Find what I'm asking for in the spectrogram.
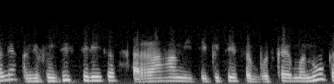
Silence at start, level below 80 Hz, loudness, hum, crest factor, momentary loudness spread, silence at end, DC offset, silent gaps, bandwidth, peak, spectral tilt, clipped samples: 0 s; -52 dBFS; -18 LUFS; none; 14 dB; 4 LU; 0 s; under 0.1%; none; 7.2 kHz; -4 dBFS; -10 dB/octave; under 0.1%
